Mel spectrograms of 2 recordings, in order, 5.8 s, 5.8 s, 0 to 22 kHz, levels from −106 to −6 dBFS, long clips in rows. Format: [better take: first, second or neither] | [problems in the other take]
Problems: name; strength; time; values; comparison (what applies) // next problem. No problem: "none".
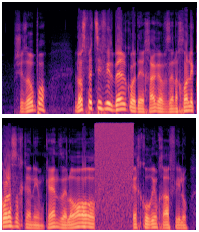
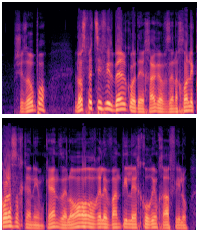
second | audio cutting out; filled with static; at 4.5 s for 0.5 s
